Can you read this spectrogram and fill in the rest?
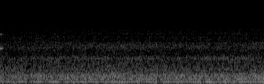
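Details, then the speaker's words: Vintage mid-1990s Vornado 280SS 10-inch three-speed high-velocity desk fan running at medium speed: smooth, quiet, even low hum with no rattle or buzz; normal fan running. "so as you can hear super quiet and super powerful and we are drawing 72 amps"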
